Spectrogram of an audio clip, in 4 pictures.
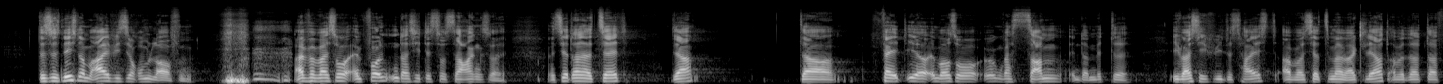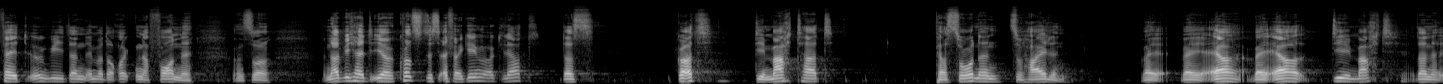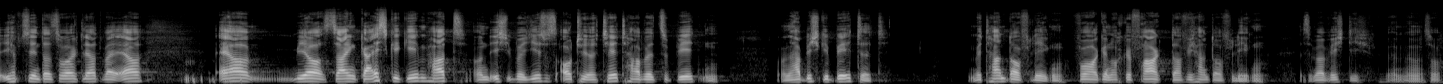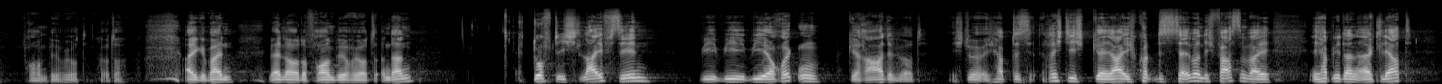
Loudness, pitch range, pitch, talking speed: -22 LUFS, 120-150 Hz, 135 Hz, 175 wpm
